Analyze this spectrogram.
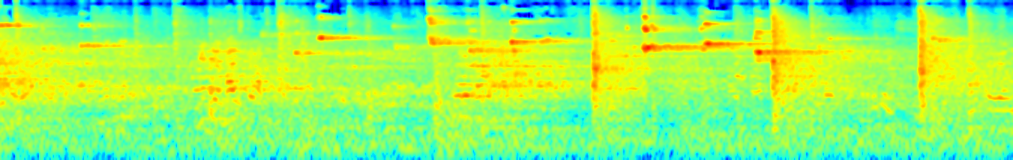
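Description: Trainers squeak on a wooden floor.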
